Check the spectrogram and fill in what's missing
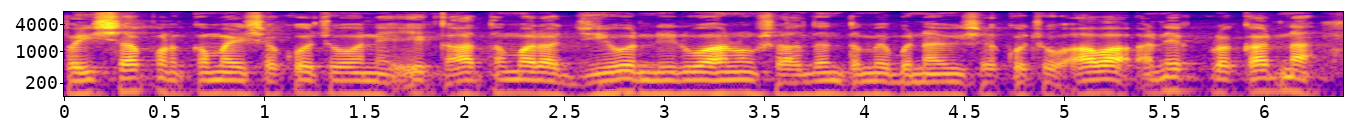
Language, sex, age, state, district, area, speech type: Gujarati, male, 60+, Gujarat, Morbi, rural, spontaneous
